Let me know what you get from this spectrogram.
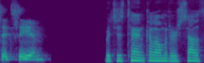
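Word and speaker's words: Seaham: little place called see him see him or see ham i pronounce it see him which is 10 kilometers south of sunderland but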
